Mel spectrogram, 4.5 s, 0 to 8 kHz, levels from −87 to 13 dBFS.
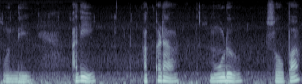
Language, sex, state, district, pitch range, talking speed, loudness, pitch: Telugu, male, Andhra Pradesh, Sri Satya Sai, 95-130 Hz, 80 wpm, -16 LUFS, 110 Hz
